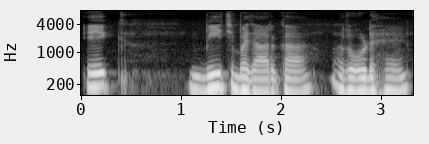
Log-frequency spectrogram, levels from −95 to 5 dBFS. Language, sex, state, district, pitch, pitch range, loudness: Hindi, male, Bihar, Patna, 145 Hz, 135-165 Hz, -15 LUFS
